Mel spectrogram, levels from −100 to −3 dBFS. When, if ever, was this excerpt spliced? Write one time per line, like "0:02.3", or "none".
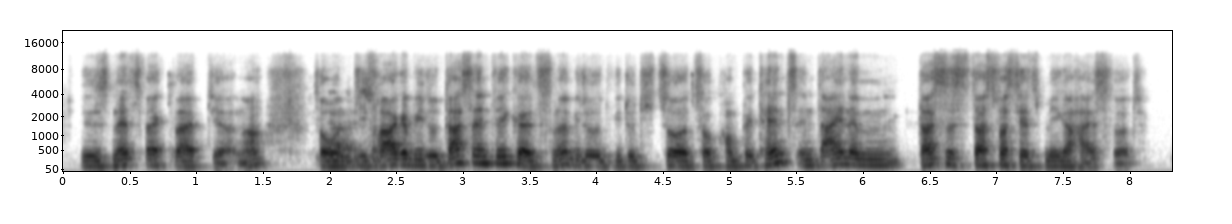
0:04.7
0:06.3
